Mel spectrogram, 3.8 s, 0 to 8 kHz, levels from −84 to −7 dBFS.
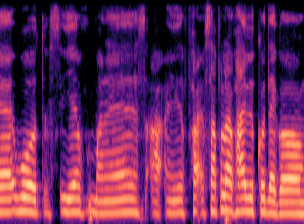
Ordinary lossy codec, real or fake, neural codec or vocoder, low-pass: Opus, 24 kbps; real; none; 7.2 kHz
